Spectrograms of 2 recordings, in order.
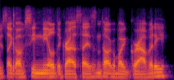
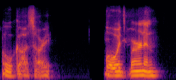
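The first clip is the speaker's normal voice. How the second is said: choked-up choking voice, high and drawn out; 5 semitones higher, 3 dB louder than usual. Drinking whiskey while recording for listeners, it goes down wrong; choking on whiskey. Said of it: "The whiskey went down the wrong pipes".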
